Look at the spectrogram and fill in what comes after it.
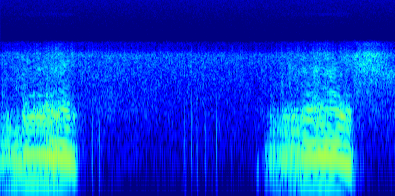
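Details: Uncle snoring while asleep: two loud, rumbling, low snores about three seconds apart with quiet soft clicks between; ordinary snoring.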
